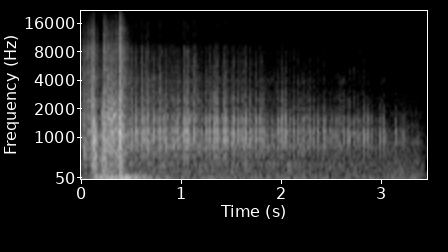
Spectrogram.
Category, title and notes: Sound effects > Objects / House appliances
TOYMech-Blue Snowball Microphone, CU See 'N' Say, Lever Pull, Arrow Spin Release Nicholas Judy TDC
A See 'N' Say toy lever pull and arrow spin release. No electronic noises.
arrow, foley, lever, pull, spin, toy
